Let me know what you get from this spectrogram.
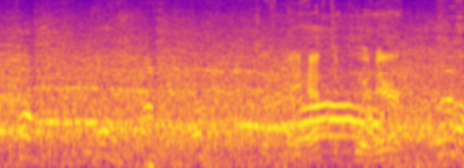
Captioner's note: audience chattering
